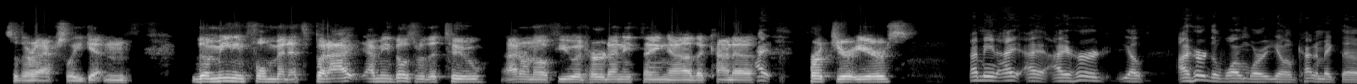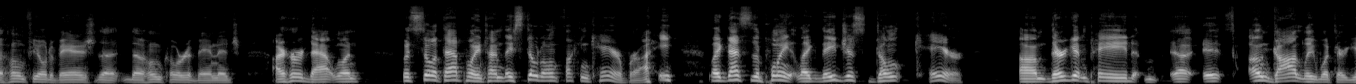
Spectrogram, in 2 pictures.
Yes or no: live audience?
no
